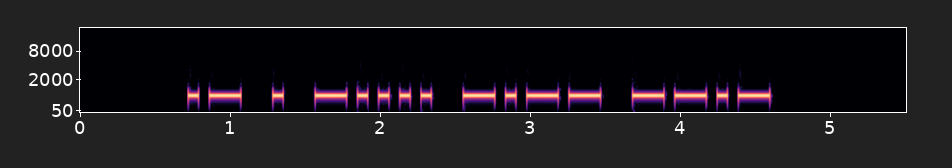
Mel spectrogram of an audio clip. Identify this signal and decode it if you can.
Morse code, heard as a keyed tone, about 17 wpm, 700 Hz. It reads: AE6YQ
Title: USA Call Signs - 5 Characters - Repeated 3x - 17wpm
